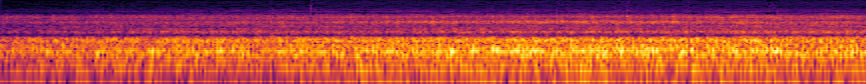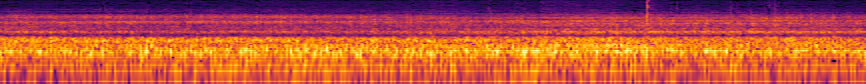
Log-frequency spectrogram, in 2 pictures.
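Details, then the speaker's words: Radio on long wave while testing a home-built strip-board power supply: steady low rumble with faint hum under the hiss; interference source unclear. "okay let's try this on long way then so you can hear that low level rumble can't you"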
